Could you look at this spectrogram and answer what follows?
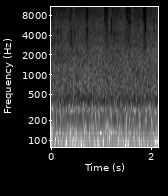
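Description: Honeybees hum at their hive while colonies are being merged, a steady, even buzz of many insects, fairly faint and continuous, with no voices.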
